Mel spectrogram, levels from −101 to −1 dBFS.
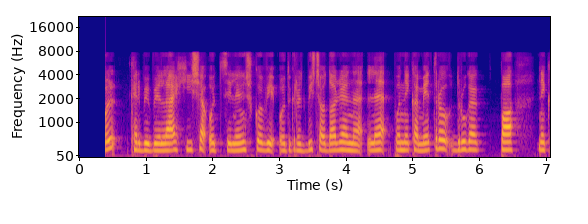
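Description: A speech recording with a rough, hissy halo and a smeared, underwater quality runs the whole way through, with nothing above about 7.7 kHz. The likely cause is Nellymoser compression, the Flash-era Nellymoser Asao codec, at a rate consistent with about 32 kbps. It codes short fixed blocks with very few bits, so weaker frequency bands get no real signal and are filled with noise. That noise fill produces the hiss, and the coarse block coding blurs the sound. The opening is a cut-off start. From 0.0 to 0.4 s there is only digital silence, and then the speech begins abruptly in the middle of a sound, with no natural attack or fade-in. The recording or stream began late and caught the sound already underway, so the first moment is chopped rather than building up. At 0.78 s there is pre-echo, a short hiss about 10 ms ahead of a sharp attack, which sounds softened as a result. A transform codec spreads its quantisation noise evenly across a whole block. 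When a sudden onset lands late in a block, noise sized for the loud part also fills the quiet instant before it, and the hiss arrives slightly before the attack itself.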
